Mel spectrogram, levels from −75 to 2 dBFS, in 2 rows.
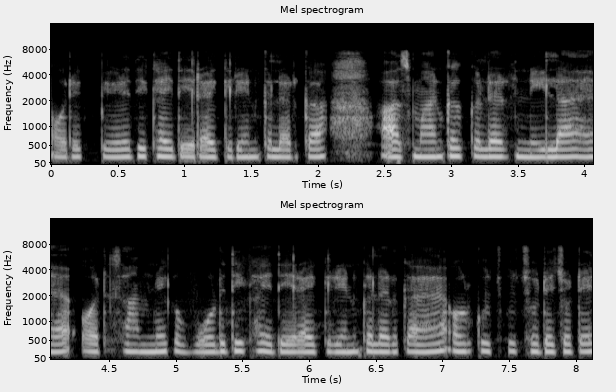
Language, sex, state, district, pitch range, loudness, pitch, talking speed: Hindi, female, Bihar, Patna, 195-210 Hz, -20 LUFS, 200 Hz, 220 wpm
